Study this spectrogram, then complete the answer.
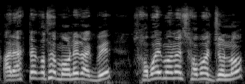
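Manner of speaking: loud upbeat sign-off; energetic outro. Acted. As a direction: pitch it like a YouTube outro. (উচ্ছ্বসিত সমাপ্তি ঘোষণা)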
